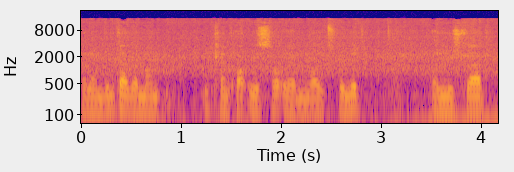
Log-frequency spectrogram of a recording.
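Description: A man's moderate-paced speech at medium pitch with little pitch movement, over clear background noise

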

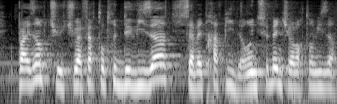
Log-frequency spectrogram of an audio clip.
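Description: A man rushes along at a very fast pace in a fairly high voice. His pitch varies in an ordinary way over faint music in the background. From France. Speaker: blogger; interview guest. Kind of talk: casual chat. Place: home room.

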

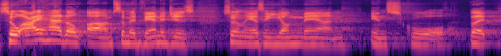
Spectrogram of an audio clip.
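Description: The speaker talks at a moderate pace with ordinary pitch variation. The background is quiet. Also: man. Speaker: teacher giving keynote. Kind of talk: keynote speech. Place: hall. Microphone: podium.

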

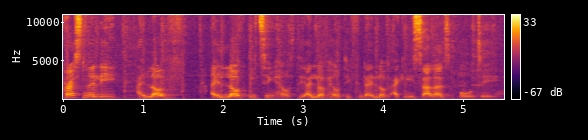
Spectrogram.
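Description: The speech moves at a fairly quick pace while faint music plays in the background. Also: woman. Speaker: talk show guest. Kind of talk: interview answer. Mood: warm, jokey. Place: studio.

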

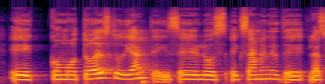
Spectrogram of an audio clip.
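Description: The background is quiet. A woman speaks at a fairly slow pace. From Costa Rica, Alajuela; Costa Rica. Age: 60s. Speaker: politician. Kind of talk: interview. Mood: calm, reminiscing. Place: office.

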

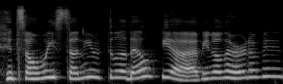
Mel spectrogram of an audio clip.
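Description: A woman in a Swedish accent, animated in tone. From Sweden. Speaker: gaming video creator. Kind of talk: casual gameplay commentary. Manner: excitable, loud at times; animated, laughs often. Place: home room. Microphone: studio mic.

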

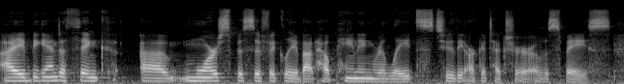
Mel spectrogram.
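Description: With a Midwestern accent, the speaker keeps a moderate pace and fairly even intonation, with hardly any pauses. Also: woman, very deep, low pitch for a woman. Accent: US Midwest (Ohio). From Ohio, Cleveland; Ohio. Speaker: artist and art professor; art professor. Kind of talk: interview monologue. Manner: hesitant, frequent fillers. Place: studio. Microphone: lapel.

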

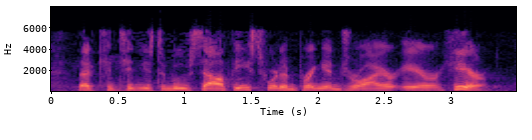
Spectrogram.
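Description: A man speaks at a very fast pace. His pitch is fairly high. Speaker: TV weather forecaster. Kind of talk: weather forecast. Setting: TV studio. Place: studio.

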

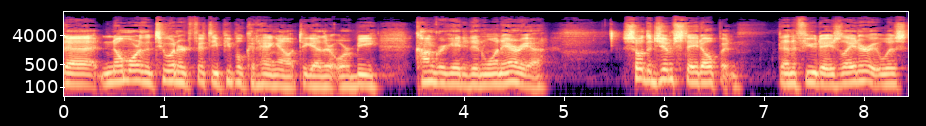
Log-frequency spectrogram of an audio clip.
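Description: Ordinary pitch variation and a moderate pace come through against a quiet background. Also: man. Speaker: fitness vlogger. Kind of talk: casual vlog chat. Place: office. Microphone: webcam.

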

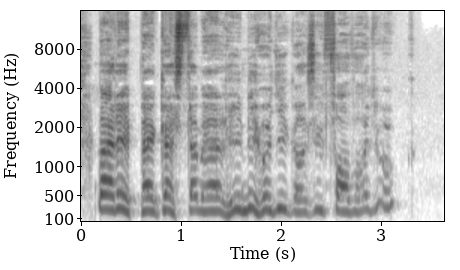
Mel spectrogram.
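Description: Using a put-on character voice, a man pitches his speech extremely high. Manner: sleepy, drowsy.

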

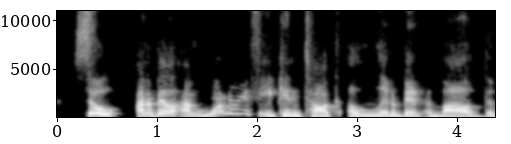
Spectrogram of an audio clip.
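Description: Speaking at a fairly slow pace over a quiet background, a woman keeps to ordinary pitch variation. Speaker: EMDR therapist and podcast host. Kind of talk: interview conversation. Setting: live video call. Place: home room. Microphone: video call.

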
